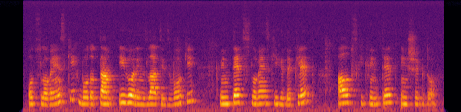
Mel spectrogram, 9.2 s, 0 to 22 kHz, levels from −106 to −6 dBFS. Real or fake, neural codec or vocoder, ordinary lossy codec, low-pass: real; none; none; none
